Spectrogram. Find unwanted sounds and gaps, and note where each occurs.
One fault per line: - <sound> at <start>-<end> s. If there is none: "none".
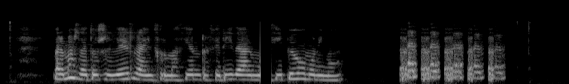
- dropout at 2.6-2.7 s
- laugh at 4.0-5.1 s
